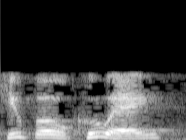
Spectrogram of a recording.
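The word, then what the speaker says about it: hupokoue (ὑπακοή): The first word that I would like to look at tonight is hupokoue.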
